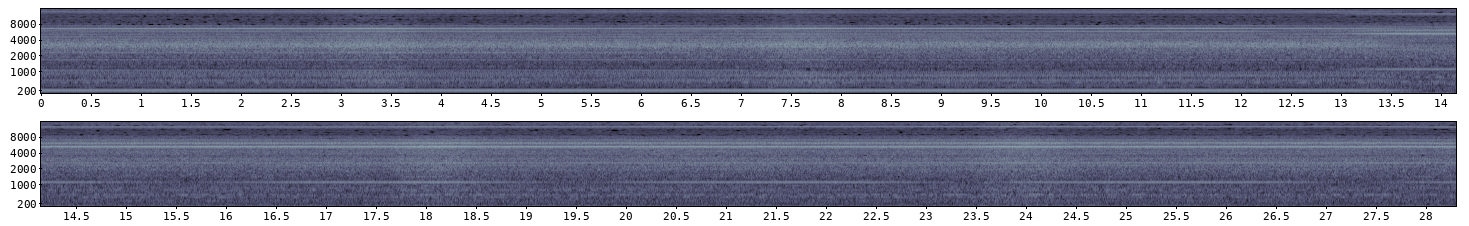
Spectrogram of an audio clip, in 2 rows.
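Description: Machining-center spindle driving a 1 mm solid carbide micro drill peck drilling under flood coolant: a steady machine whine with several tones over the hiss of coolant spray. About halfway through the sound changes and its low tone drops, as the drill goes from non-ferrous metal at high spindle speed to stainless steel at a lower speed.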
